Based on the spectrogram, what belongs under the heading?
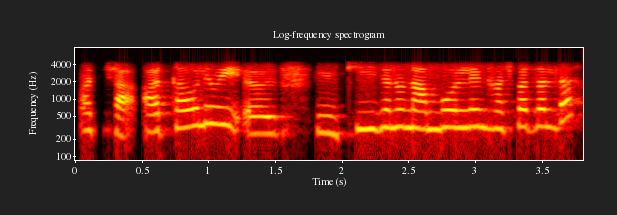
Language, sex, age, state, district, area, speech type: Bengali, female, 30-45, West Bengal, Bankura, urban, conversation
